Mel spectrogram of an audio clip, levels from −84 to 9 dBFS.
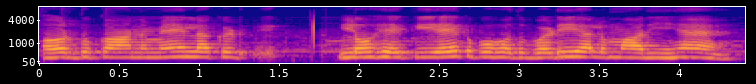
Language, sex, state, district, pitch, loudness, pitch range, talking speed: Hindi, female, Uttar Pradesh, Shamli, 225 Hz, -15 LUFS, 220-235 Hz, 150 wpm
